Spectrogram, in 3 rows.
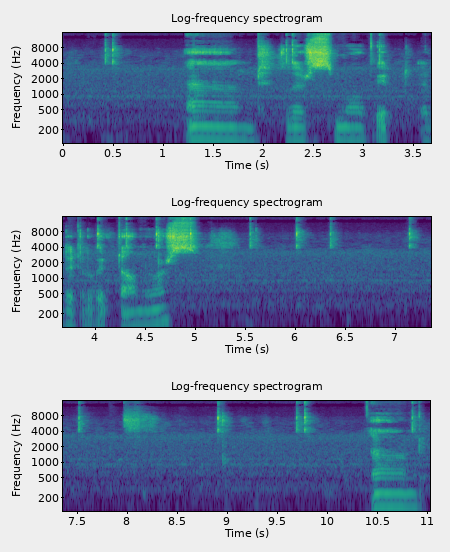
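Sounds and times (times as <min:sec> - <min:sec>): faint steady hiss: 0:00.0 - 0:11.0
mouse and keyboard clicks: 0:09.7 - 0:09.9.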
